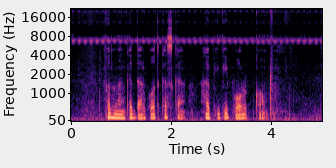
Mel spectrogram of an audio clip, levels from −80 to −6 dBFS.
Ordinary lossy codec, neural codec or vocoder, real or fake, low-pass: none; none; real; none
